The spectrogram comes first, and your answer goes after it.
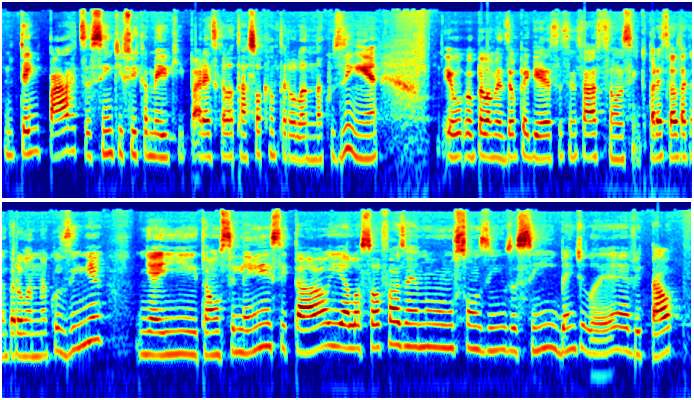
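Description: A woman's voice: medium pitch, flat delivery, brisk, mellow. A woman with a Brazilian Portuguese accent talking casually about a singer's voice, chatty and searching for words, often checking in with "sabe?". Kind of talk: casual music discussion.

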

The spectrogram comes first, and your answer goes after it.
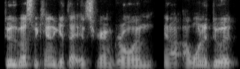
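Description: Speaking at a quick clip with medium pitch and a steady tone, the man is a musician guest from central Illinois, USA. His casual interview talk is earnest and rambling, full of restarts.

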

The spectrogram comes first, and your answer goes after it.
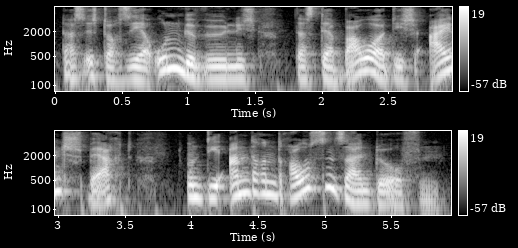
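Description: A woman's voice: big pitch swings, moderate pace, vocal fry, a little mellow, slightly rough, heavily acted. A woman voicing a curious little male mouse in a storybook reading. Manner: squeaky, curious questioning.

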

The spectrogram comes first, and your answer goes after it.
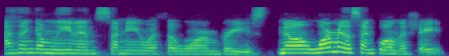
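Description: A young woman co-hosting a podcast who leads the questions in a brisk, decisive, casual way. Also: mid-range voice, a bit bright, clean tone, no room sound. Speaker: podcast co-host. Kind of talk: casual chat.

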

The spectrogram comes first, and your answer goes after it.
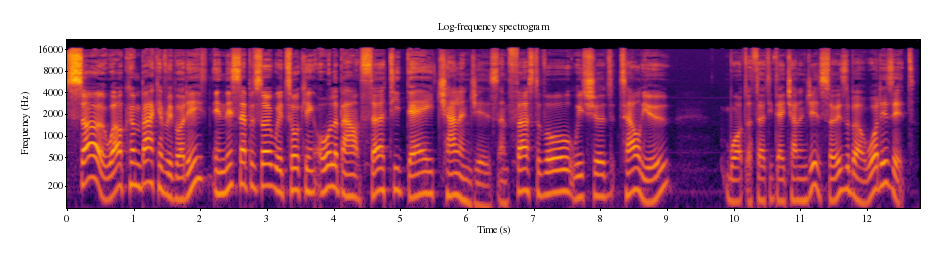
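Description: Smooth, clear-voiced man hosting a podcast. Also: on the high side, expressive, measured pace, darkish tone, faint music behind. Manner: mostly English with the odd Spanish word, Spanglish. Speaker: language podcast host. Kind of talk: educational podcast chat.

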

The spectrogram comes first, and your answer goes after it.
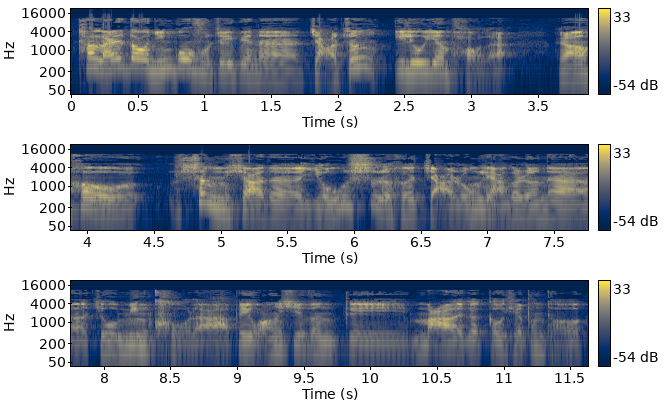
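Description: A man's voice: a little high, very animated, normal speed, pushed and bright. A man hosting a show that explains a classic novel, retelling scenes in a colloquial storytelling style and often asking the listener rhetorical questions.

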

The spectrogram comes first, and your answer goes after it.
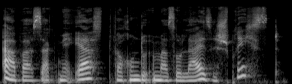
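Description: A woman voicing a proud, boastful female puddle in a storybook reading, with a shrill, self-important voice. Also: moderate pace, husky.

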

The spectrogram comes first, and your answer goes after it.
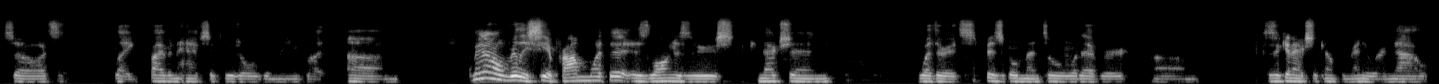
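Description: A man's voice: medium pitch, steady tone, moderate pace, dry recording, muffled recording. A man in his thirties chatting casually on a podcast, rambling and correcting himself as he goes. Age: 30s. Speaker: podcast co-host. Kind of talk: casual chat.

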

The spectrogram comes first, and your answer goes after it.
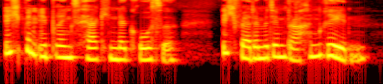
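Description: Woman doing Herkin, a calm cheerful little knight. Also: fairly high pitch, normal speed. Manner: calm and self-assured. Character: small round calm cheerful male knight.

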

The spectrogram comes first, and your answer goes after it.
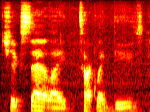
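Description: A man's voice: mid-range voice, fairly even intonation, a little slow, low-quality recording. A young man co-hosting a casual chat, rambling with lots of "you know" and "like" fillers. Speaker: podcast co-host.

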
